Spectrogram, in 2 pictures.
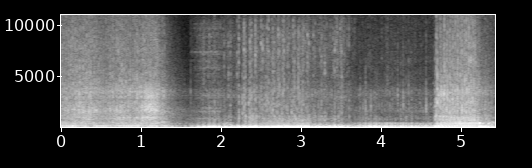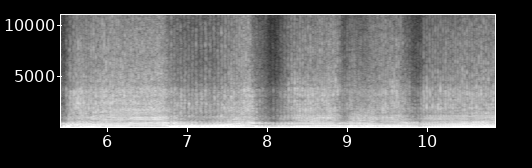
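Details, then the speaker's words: Honda CB750 750cc cross kart on stock carburetors with drilled jets and emulsion tubes: revs climb then repeatedly stumble and sag under heavy throttle above 7,000 rpm; the change made it worse, cause still suspected in carburetion. "crap we made it worse we made it worse"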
